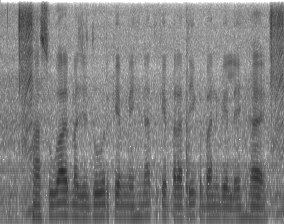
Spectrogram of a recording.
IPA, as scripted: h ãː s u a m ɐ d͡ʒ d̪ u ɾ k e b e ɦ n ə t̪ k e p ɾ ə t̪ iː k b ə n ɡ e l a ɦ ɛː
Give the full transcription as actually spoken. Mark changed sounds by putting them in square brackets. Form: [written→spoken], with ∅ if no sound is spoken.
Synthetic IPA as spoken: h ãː s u a m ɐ d͡ʒ d̪ [u→uː] ɾ k e [b→m] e ɦ n ə t̪ k e p ɾ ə t̪ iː k b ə n ɡ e l [a→e] ɦ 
